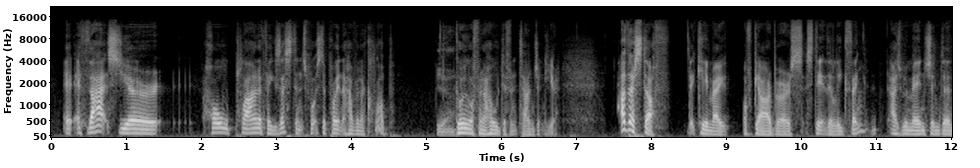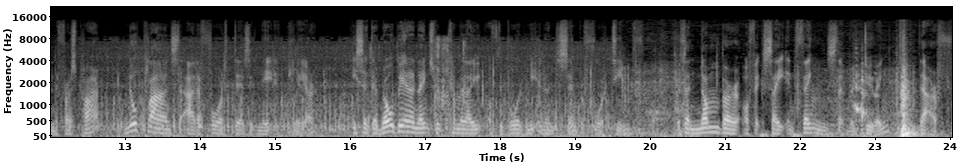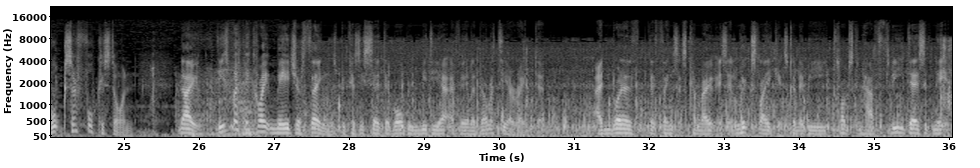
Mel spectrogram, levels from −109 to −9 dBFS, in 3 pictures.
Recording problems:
household noises; loud; from 12 s on; 2 dB below the speech

